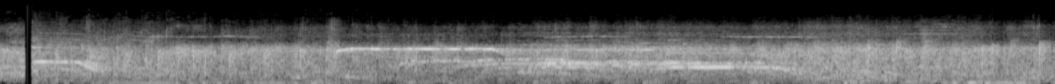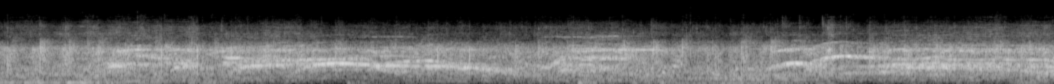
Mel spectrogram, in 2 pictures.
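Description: A group of children sing together on a stage, heard from the back of an echoing hall.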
